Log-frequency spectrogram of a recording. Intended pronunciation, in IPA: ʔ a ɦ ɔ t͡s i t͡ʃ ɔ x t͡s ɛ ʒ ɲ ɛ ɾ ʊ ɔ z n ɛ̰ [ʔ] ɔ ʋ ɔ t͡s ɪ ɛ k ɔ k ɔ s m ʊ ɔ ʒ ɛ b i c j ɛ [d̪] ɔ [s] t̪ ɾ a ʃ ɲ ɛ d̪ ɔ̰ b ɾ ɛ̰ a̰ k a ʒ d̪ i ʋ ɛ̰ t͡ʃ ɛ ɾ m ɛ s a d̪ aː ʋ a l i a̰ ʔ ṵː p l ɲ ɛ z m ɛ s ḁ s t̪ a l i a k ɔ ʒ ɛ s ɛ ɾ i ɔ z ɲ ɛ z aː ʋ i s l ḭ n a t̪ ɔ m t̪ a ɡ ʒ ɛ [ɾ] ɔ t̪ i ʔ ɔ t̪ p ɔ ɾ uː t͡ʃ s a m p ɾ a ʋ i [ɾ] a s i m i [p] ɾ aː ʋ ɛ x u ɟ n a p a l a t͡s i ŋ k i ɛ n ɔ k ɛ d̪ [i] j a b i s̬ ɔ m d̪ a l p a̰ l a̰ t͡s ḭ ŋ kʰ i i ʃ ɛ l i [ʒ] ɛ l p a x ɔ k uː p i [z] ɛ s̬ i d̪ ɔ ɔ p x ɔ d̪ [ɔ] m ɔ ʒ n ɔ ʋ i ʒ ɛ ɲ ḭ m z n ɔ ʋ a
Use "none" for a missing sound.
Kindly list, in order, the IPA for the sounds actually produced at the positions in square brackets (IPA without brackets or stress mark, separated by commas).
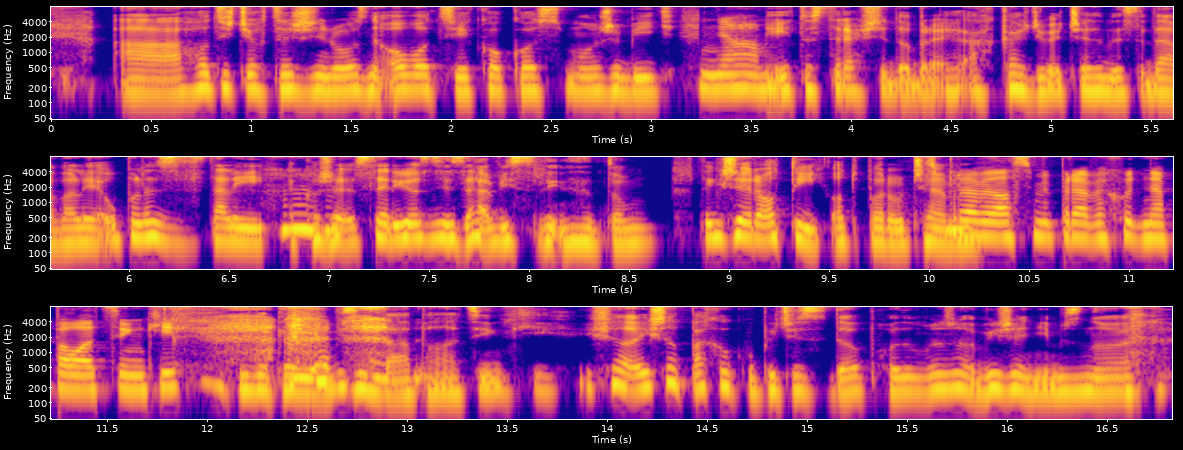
ʔ, t̪, s, ɾ, l, p, i, ʃ, ʒ, u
